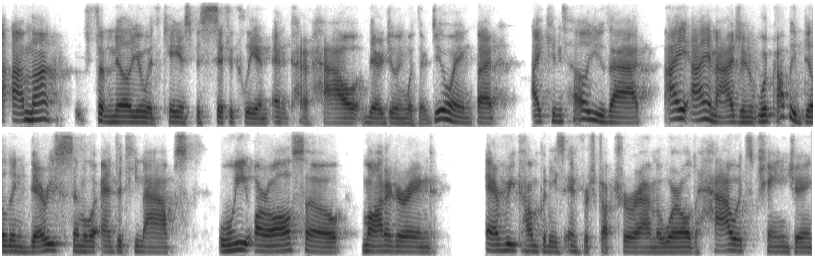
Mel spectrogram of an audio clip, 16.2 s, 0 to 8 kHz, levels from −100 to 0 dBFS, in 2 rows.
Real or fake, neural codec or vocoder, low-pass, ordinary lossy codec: fake; codec, 16 kHz, 2 kbps, FunCodec, trained on LibriTTS, 25 frames a second; 7.2 kHz; Opus, 16 kbps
